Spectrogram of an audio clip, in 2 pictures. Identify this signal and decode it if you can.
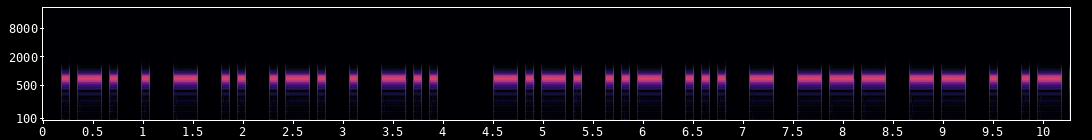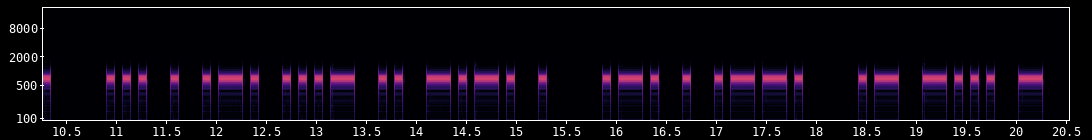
Morse code, heard as a keyed tone, about 15 wpm, 700 Hz. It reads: RETIRED CUSTOMER SERVICE REP ABT
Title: Practice QSO - Exchange 3 - More Info - 15wpm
